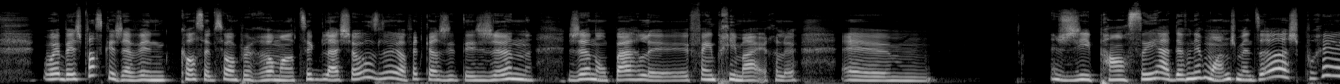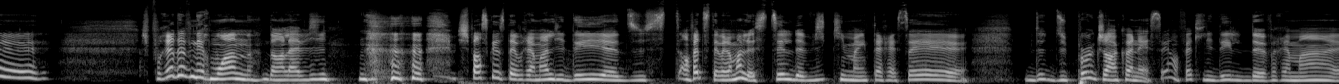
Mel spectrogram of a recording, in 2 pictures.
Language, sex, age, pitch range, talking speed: French, female, 20-39, 195-260 Hz, 165 wpm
